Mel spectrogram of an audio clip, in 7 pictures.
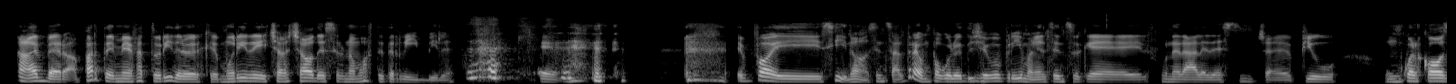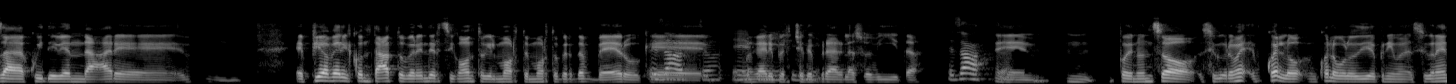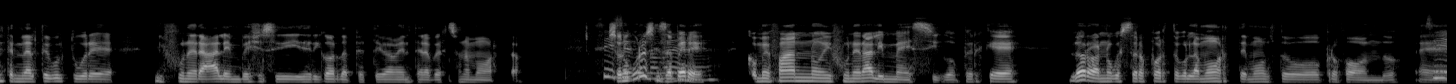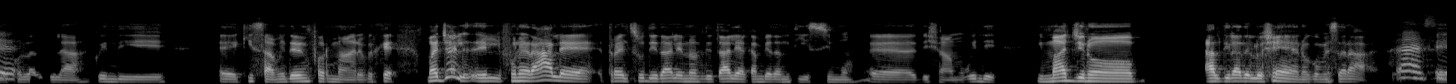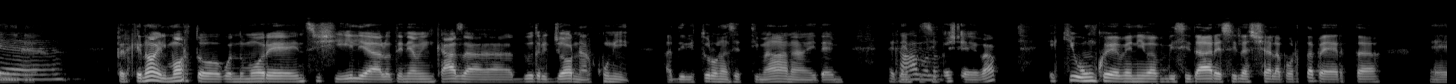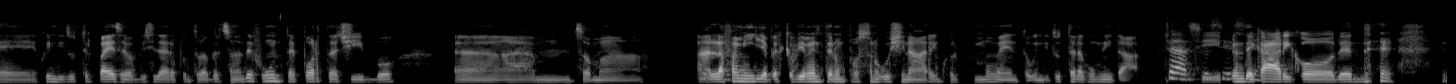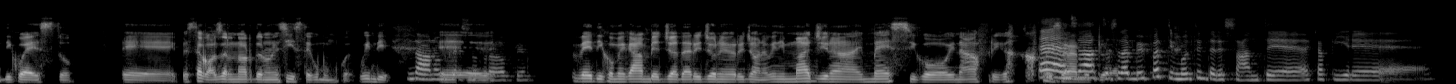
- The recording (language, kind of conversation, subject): Italian, unstructured, È giusto nascondere ai bambini la verità sulla morte?
- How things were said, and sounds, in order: chuckle; chuckle; "cioè" said as "ceh"; "attivamente" said as "attevamente"; tapping; "insomma" said as "nsomma"; laughing while speaking: "de"; laughing while speaking: "Africa come"; drawn out: "capire"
